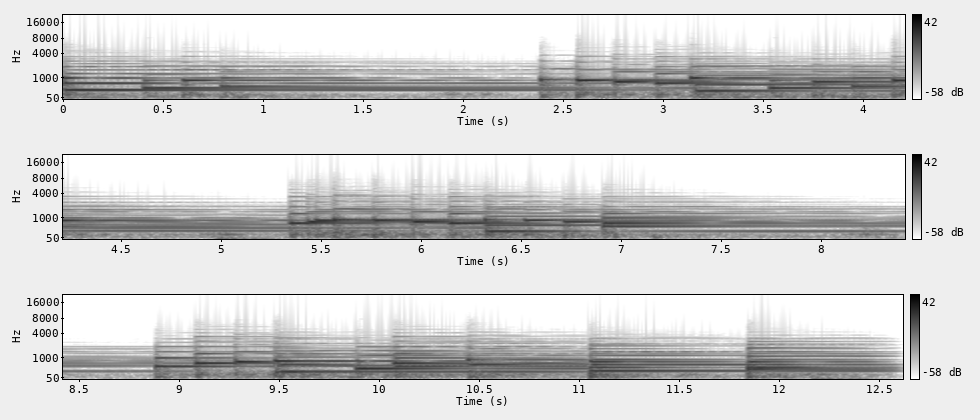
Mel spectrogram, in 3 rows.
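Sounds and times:
upright piano chord progression in E major: 0.0 - 12.6.

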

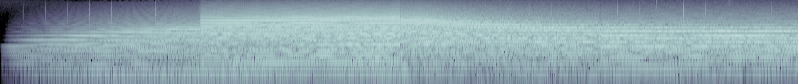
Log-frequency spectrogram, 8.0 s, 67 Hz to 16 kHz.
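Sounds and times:
detuned synth pad: 1.6 - 7.9.

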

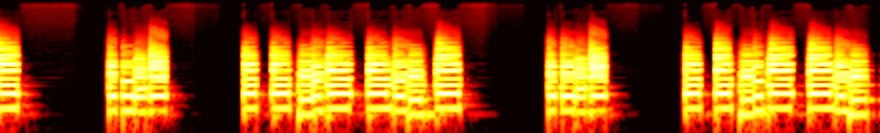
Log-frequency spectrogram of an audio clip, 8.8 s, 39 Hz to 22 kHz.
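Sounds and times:
funk vamp on electric keyboards: 1.2 - 1.7, 2.5 - 4.7, 5.5 - 6.1, 6.9 - 8.7.

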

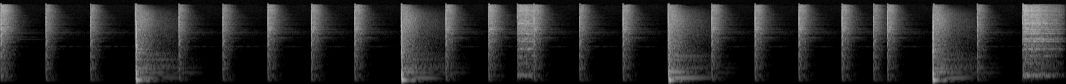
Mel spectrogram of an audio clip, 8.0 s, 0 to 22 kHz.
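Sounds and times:
swing RnB snare drum in six-eight at 90 bpm: 1.0 - 1.5, 3.0 - 4.1, 5.0 - 5.5, 6.4 - 7.9.

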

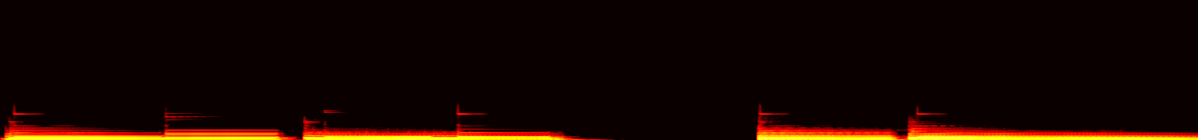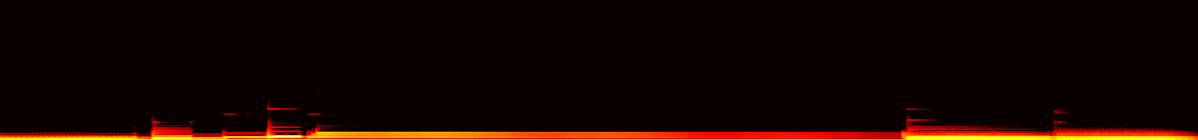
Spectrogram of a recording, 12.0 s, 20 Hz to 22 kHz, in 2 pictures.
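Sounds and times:
soulful jazzy chord progression in E flat major on electric keyboards: 0.0 - 2.9, 3.8 - 11.9.

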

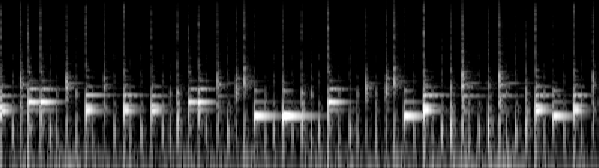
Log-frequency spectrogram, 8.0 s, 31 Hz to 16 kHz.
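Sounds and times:
quinto, conga and tumba drums playing a Mozambique rhythm at 120bpm: 0.0 - 7.9.

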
